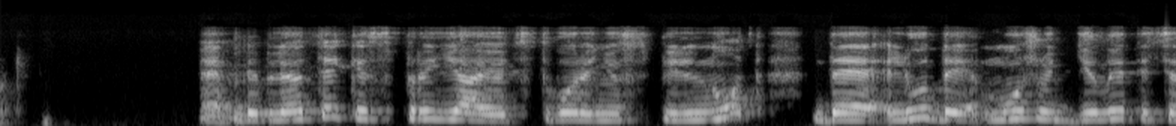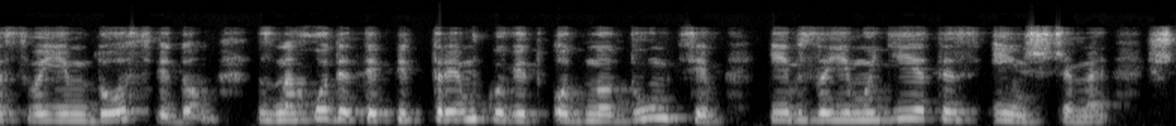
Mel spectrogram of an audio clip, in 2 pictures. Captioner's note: foreign Language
